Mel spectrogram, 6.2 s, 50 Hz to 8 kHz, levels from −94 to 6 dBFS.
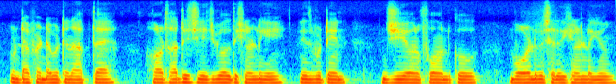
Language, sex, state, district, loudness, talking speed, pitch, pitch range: Hindi, male, Uttarakhand, Uttarkashi, -14 LUFS, 225 wpm, 115 Hz, 110-115 Hz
